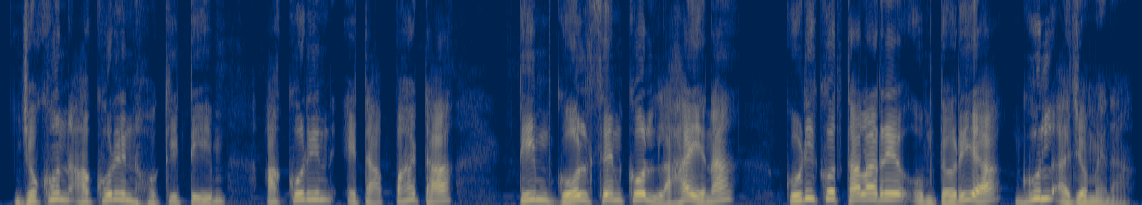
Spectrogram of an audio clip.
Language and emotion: Santali, happy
